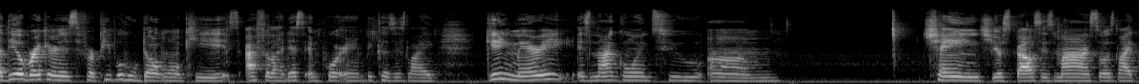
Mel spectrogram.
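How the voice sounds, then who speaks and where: A woman's voice: fairly low pitch, sharp tone. A woman talking casually and candidly to viewers as a video host, giving her opinions in informal, slangy speech.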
